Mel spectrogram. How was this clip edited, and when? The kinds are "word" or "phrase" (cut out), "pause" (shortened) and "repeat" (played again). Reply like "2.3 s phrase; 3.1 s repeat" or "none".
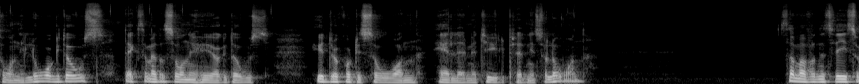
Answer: none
